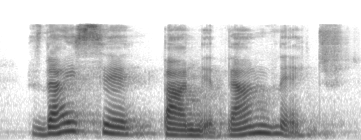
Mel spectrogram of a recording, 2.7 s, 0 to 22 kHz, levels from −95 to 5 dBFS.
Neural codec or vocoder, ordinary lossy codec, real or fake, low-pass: autoencoder, 22.05 kHz, a latent of 192 numbers a frame, VITS, trained on one speaker; none; fake; none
